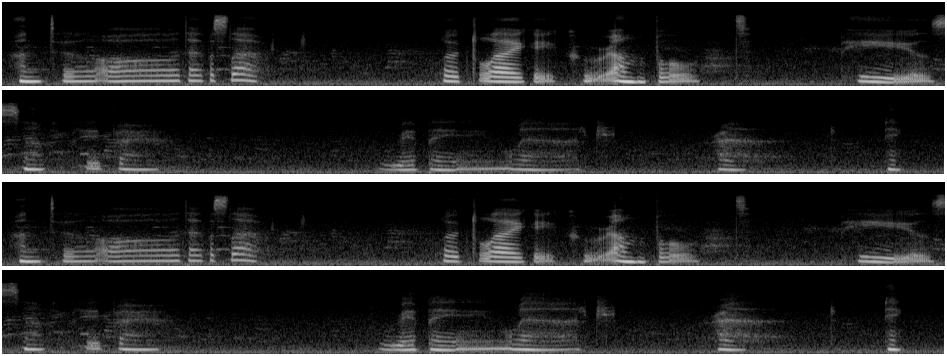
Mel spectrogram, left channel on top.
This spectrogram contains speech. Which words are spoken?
until all that was left looked like a crumpled piece of paper, dripping with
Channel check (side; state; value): both; normal; correlation 0.84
